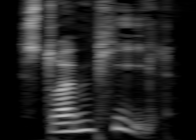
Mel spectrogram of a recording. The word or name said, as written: strømpil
